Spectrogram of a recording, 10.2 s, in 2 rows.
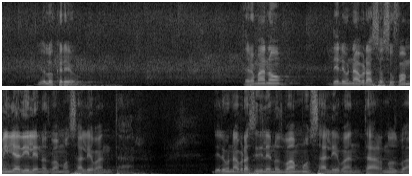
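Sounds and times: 
audience clapping: 0.0s - 5.1s
speech: 0.4s - 1.3s, 3.0s - 6.8s, 7.7s - 10.1s.

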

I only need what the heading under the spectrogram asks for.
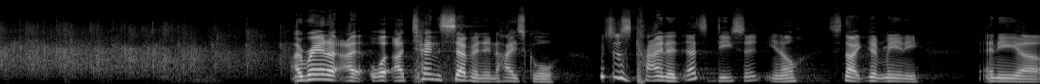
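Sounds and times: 
audience applause: 0.0s - 3.1s
speech: 2.9s - 10.3s.

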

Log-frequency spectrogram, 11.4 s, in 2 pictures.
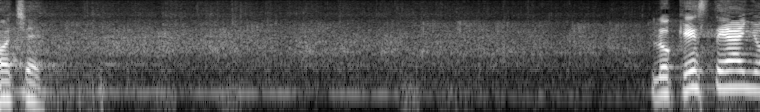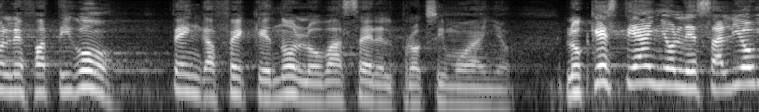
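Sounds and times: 
speech: 0.0s - 0.5s, 4.9s - 11.3s
audience applause: 0.0s - 5.7s.

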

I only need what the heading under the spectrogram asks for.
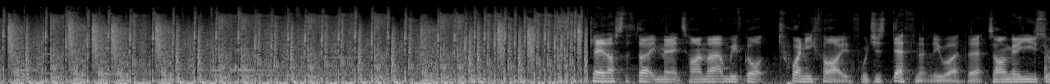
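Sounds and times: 
video game bed explosions: 0.0s - 6.0s
speech: 5.9s - 10.4s.

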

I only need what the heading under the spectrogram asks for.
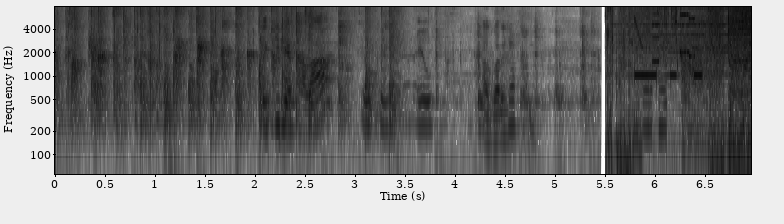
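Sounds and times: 
hand claps: 0.0s - 3.5s
speech: 2.1s - 5.1s, 5.9s - 6.8s.

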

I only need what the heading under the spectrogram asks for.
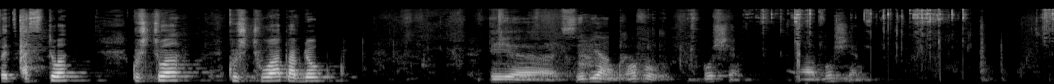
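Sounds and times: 
speech: 0.0s - 3.5s, 4.9s - 8.9s
keys jangling: 7.4s - 10.5s.

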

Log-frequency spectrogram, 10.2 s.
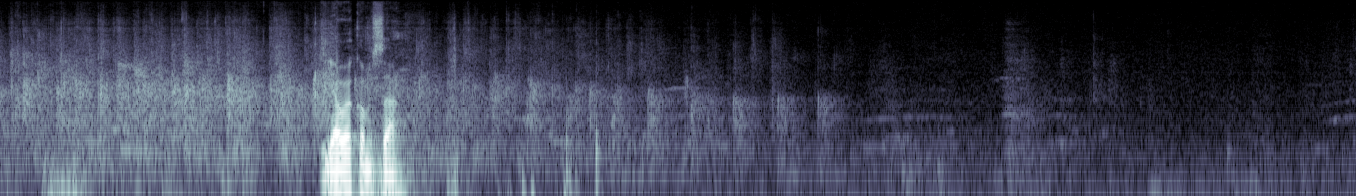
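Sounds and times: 
audience clapping: 0.0s - 6.5s
speech: 2.4s - 3.2s.

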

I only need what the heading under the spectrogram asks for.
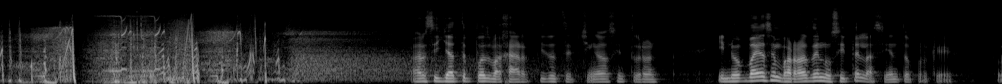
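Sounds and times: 
time travel sound effect: 0.2s - 5.8s
speech: 4.2s - 10.0s.

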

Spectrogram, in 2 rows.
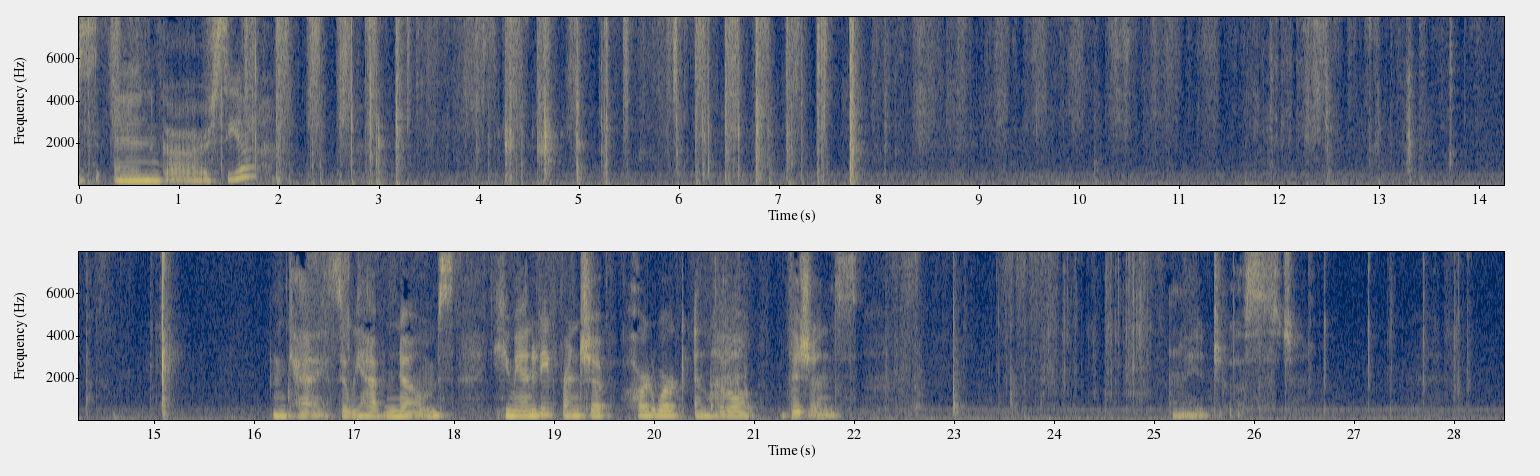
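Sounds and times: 
speech: 0.0s - 2.0s, 16.3s - 22.1s
Pure Magic oracle cards handled and shuffled: 0.0s - 15.2s, 23.4s - 25.0s.

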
